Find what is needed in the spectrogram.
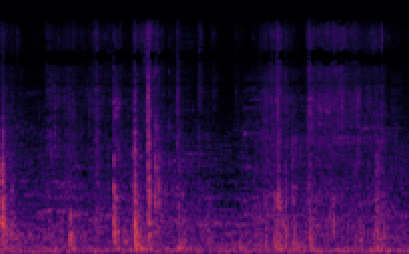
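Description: Mixed secondhand goods clattering and rustling as hands dig through a bin, with a few sharp knocks about a second in, over faint background music.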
